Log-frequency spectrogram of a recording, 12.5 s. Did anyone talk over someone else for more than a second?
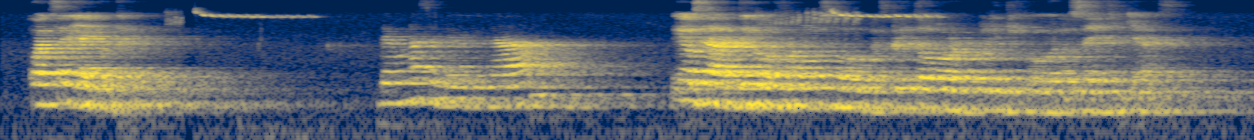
No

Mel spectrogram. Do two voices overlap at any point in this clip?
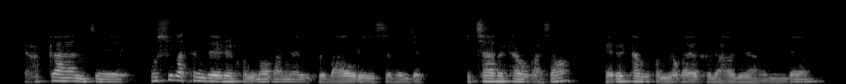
No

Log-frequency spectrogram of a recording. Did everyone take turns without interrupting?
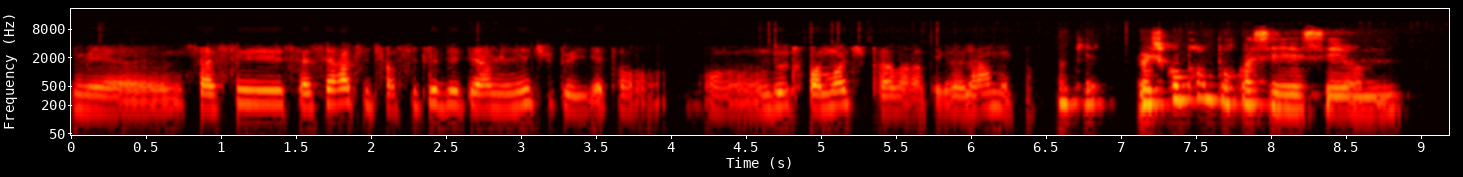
Yes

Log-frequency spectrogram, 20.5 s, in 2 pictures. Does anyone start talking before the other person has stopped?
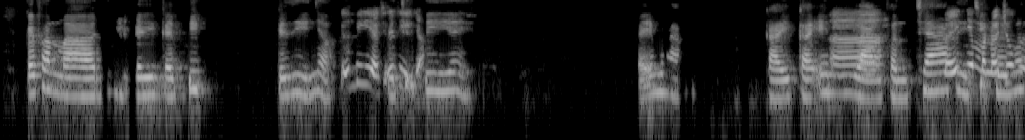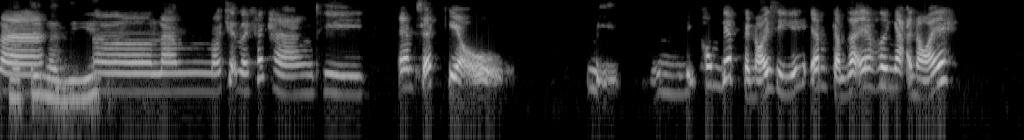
Yes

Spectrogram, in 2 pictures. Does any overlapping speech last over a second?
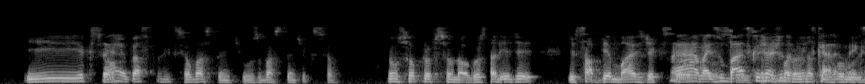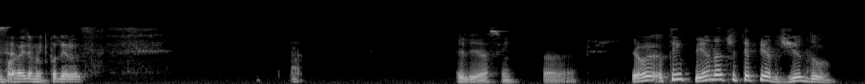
Yes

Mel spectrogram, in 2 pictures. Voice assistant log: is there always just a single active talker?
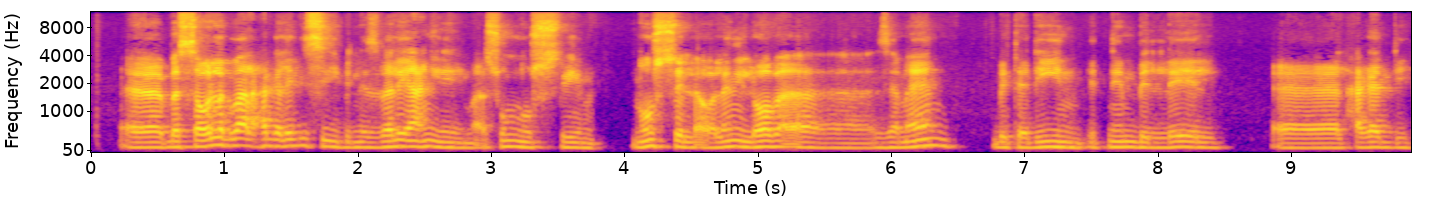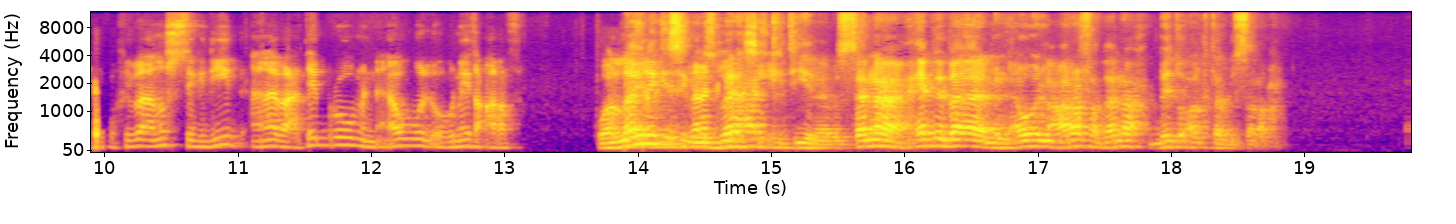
No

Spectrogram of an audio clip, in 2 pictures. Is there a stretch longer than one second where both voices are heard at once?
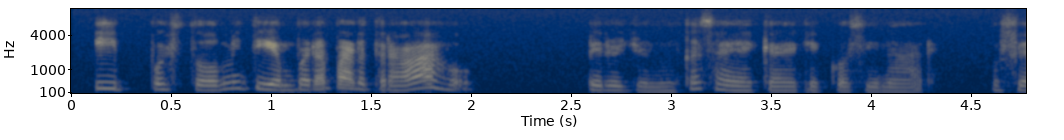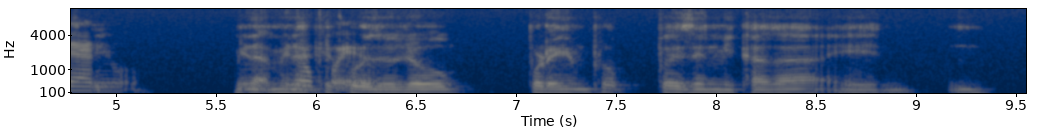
No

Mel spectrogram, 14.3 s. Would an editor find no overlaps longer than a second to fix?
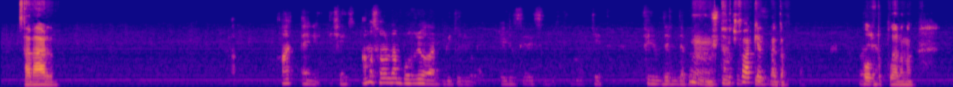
No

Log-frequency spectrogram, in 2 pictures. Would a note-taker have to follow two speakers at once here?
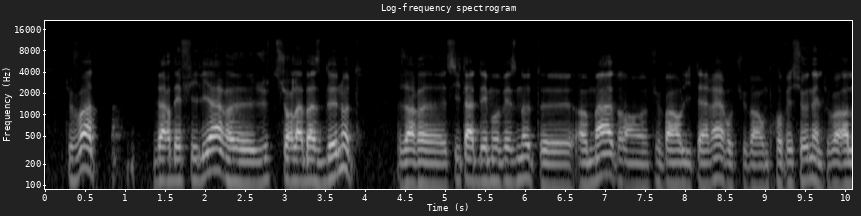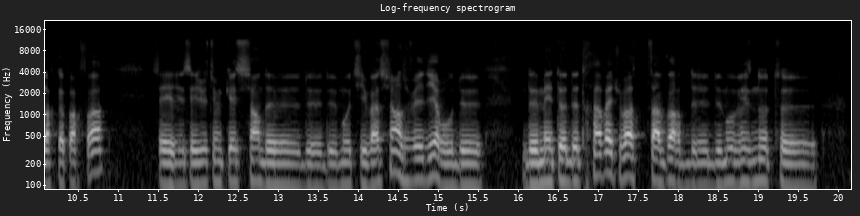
No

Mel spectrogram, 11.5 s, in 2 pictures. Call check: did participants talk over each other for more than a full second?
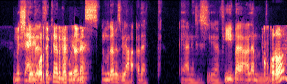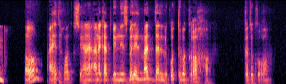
Yes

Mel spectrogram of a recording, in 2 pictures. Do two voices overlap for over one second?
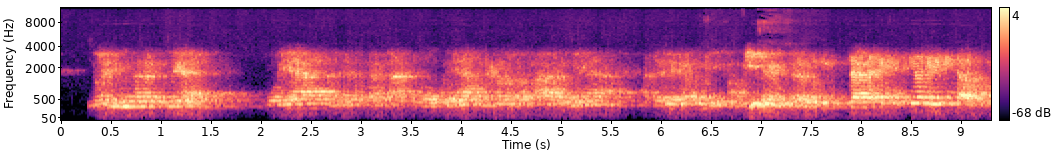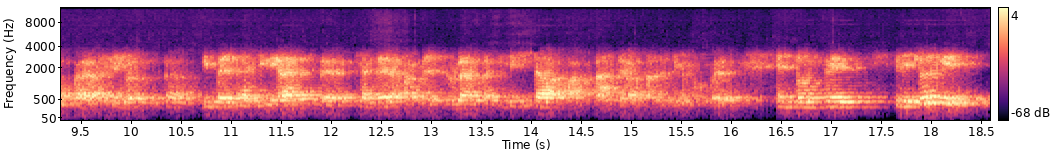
No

